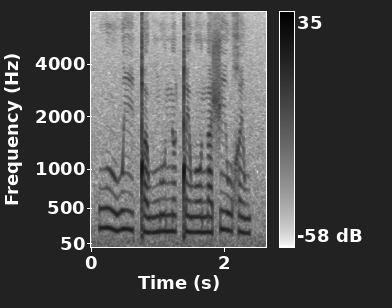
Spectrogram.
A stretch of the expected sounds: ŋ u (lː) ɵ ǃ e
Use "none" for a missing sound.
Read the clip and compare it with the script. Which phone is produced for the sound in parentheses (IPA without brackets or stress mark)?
n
